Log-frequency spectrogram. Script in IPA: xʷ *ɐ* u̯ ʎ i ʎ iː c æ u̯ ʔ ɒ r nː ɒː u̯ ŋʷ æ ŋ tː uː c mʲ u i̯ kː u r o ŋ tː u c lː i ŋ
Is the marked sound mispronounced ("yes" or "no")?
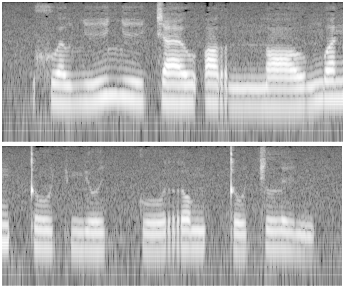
yes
